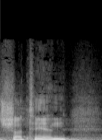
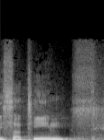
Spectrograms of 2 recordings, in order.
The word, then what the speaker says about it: Sha Tin: One of the churches in Hong Kong that is still there today, it's in a part of Hong Kong called Sha Tin. That's the way most of us pronounce it. If you're Chinese, you say Sha Tin.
